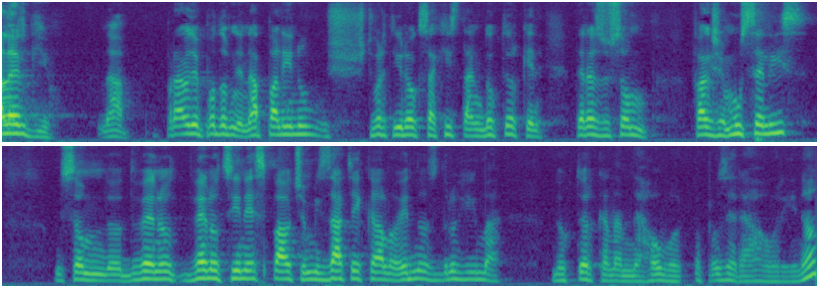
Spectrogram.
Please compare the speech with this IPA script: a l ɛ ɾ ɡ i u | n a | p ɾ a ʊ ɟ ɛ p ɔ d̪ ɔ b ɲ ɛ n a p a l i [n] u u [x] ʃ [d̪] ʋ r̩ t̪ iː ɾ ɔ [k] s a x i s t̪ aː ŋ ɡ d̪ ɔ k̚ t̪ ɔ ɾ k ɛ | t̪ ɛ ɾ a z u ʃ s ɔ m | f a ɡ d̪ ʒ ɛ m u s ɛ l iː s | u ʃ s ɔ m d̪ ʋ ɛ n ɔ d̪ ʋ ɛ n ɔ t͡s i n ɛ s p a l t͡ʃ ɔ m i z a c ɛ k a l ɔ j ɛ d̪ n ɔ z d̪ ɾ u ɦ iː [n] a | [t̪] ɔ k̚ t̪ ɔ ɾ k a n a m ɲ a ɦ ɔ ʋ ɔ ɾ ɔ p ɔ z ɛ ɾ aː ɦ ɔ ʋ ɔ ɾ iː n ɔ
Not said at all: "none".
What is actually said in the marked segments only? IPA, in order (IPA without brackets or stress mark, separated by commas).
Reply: n, ʃ, t̪, k, m, d̪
